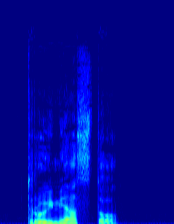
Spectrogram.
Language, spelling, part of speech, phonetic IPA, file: Polish, Trójmiasto, proper noun, [trujˈmʲjastɔ], Pl-Trójmiasto.ogg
